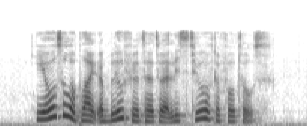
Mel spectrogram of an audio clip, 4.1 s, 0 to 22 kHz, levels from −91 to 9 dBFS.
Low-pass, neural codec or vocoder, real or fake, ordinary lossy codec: none; codec, 16 kHz, 4 kbps, FunCodec, trained on Chinese and English, 50 frames a second; fake; none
